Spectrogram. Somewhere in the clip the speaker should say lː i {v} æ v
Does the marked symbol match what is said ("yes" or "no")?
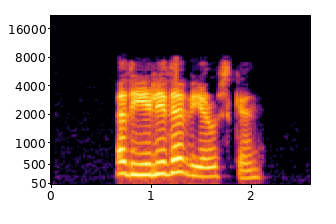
no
